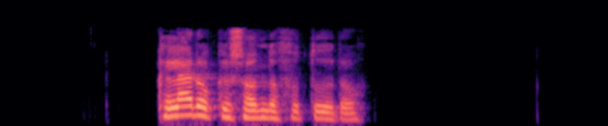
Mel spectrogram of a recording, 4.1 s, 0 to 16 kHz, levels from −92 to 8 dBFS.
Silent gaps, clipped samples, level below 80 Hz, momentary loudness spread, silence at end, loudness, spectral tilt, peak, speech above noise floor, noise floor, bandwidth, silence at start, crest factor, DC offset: none; under 0.1%; -62 dBFS; 15 LU; 1.65 s; -17 LUFS; -5 dB/octave; -2 dBFS; over 74 dB; under -90 dBFS; 7.8 kHz; 1.05 s; 20 dB; under 0.1%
